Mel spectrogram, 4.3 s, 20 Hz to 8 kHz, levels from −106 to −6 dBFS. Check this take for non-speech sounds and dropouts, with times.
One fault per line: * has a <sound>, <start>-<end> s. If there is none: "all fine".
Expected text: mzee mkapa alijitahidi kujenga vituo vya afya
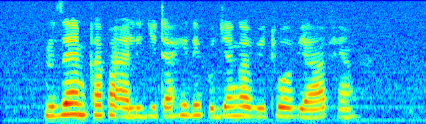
all fine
